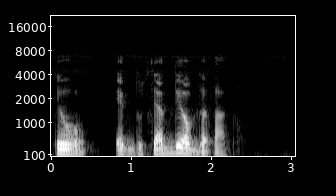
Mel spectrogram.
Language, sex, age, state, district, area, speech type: Goan Konkani, male, 60+, Goa, Canacona, rural, spontaneous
